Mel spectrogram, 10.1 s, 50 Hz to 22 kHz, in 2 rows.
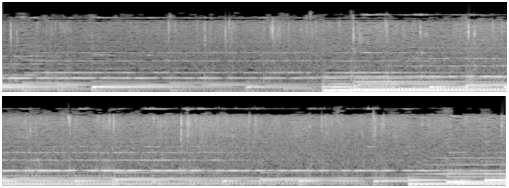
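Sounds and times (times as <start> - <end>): rain falling: 0.0 - 10.0
slow instrumental music: 0.0 - 10.0.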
